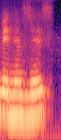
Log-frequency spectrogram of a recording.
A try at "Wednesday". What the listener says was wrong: It's the pronunciation, the actual pronunciation of that word is Wednesday. Wednesday again, it's very Indian pronunciation. D is silent in that. The actual pronunciation is Wednesday.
